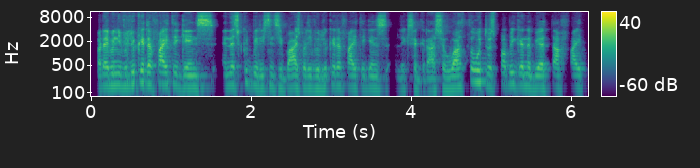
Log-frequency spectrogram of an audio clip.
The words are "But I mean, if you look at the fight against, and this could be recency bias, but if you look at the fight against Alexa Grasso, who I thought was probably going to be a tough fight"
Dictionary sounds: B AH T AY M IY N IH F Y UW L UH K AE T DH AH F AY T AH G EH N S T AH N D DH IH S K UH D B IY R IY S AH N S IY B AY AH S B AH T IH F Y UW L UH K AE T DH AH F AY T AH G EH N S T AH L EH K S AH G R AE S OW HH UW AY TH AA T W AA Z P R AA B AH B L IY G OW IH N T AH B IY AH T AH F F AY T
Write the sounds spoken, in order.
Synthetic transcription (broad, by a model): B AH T AY M IY N IH F Y UW L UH K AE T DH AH F AY T AH G EH N S T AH N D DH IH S K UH D B IY R IY S AH N S IY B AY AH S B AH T IH F Y UW L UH K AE T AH F AY T AH G EH N S T AH L EH K S AH G R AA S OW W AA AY TH AA T W AA Z P R AA B AH B L IY G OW N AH B IY AH T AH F F AY T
